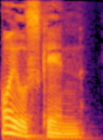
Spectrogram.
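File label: "oilskin", British English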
